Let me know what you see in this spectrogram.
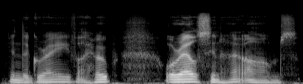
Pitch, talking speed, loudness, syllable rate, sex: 105 Hz, 200 wpm, -18 LUFS, 5.0 syllables/s, male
